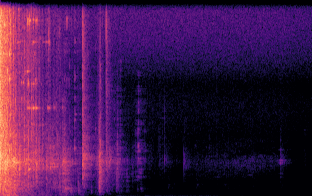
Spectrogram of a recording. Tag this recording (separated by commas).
Shatter, Glass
